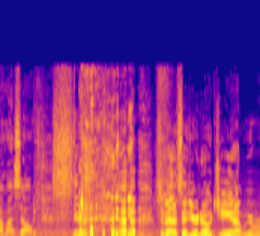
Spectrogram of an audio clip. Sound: laughs

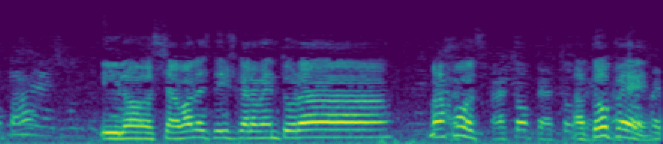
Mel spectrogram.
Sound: in Spanish

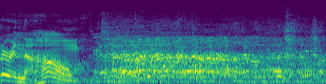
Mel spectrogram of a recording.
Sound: audience laughing

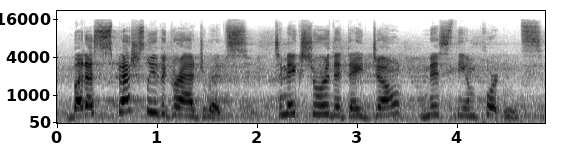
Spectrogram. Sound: none

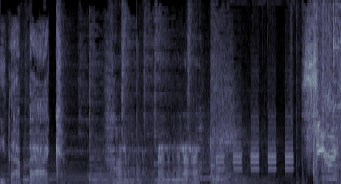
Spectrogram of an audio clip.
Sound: grunting

